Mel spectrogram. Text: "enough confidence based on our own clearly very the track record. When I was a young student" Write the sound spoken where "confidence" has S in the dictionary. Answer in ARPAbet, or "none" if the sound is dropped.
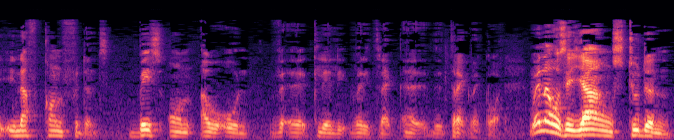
S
